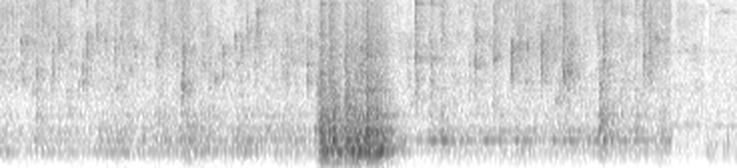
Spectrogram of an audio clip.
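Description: Water from a sink tap runs as vintage mountain bike parts are rinsed. There is a quiet, irregular trickle and splash, then a brief louder gush for about half a second before it falls back to soft dribbling.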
